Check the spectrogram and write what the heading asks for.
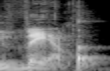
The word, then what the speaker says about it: Vamp: We are talking about Richard Wenk's 1986 vampire buddy comedy proto From Dusk Till Dawn movie Vamp. With the tongue pop, apparently. Yeah, that's how you say it.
